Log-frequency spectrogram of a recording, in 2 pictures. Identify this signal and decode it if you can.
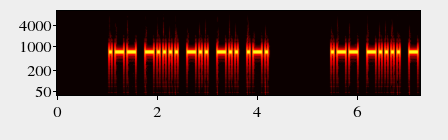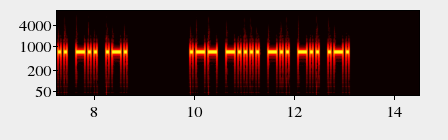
Morse code, heard as a keyed tone, about 20 wpm, 700 Hz. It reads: W6DDR W6DDR W6DDR
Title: USA Call Signs - 5 Characters - Repeated 3x - 20wpm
